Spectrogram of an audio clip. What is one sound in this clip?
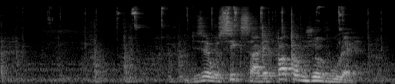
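A screwdriver scrapes and clicks as it loosens a screw.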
